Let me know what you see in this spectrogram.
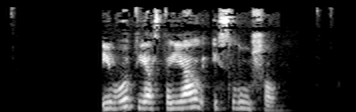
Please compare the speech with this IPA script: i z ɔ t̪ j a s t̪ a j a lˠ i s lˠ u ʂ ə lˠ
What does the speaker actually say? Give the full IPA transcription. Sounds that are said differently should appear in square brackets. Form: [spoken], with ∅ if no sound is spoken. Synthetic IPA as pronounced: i [v] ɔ t̪ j a s t̪ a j a lˠ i s lˠ u ʂ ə lˠ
